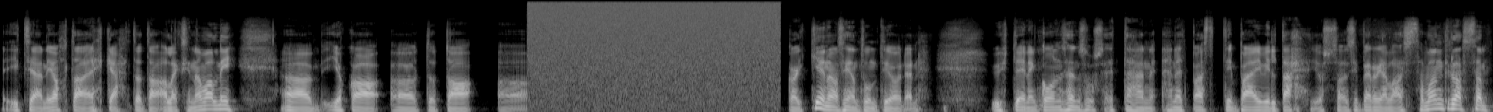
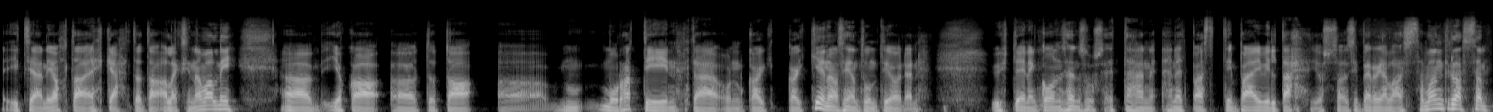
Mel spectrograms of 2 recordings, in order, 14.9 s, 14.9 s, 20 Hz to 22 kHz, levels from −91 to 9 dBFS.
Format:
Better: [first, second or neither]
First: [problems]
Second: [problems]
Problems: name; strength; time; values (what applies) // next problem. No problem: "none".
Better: second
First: audio cutting out; filled with static; at 5.5 s for 2.5 s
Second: none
